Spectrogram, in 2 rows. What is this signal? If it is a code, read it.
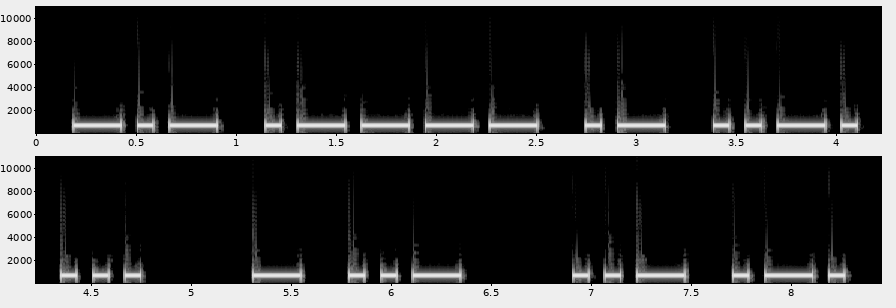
Morse code, heard as a keyed tone, about 16 wpm, 700 Hz. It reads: K1AFS TU UR
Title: SOTA QSO Practice 15wpm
